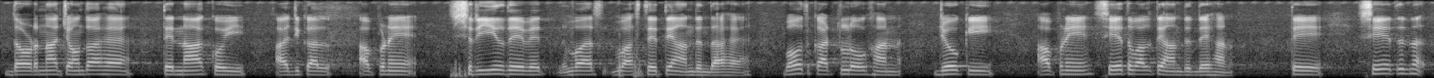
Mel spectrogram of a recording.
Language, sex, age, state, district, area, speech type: Punjabi, male, 18-30, Punjab, Firozpur, urban, spontaneous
